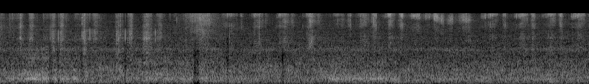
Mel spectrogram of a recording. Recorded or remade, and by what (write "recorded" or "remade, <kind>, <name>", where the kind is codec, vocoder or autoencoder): remade, vocoder, BigVGAN v2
